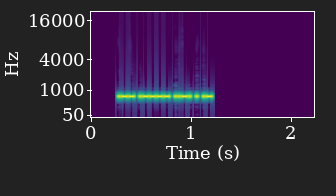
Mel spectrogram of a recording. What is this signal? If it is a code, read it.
Morse code, heard as a keyed tone, about 66 wpm, 700 Hz. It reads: W1FEA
